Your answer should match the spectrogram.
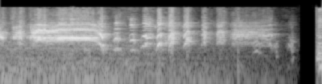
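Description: A high-pitched scream held for about a second, followed by quick laughter that fades and cuts off near the end.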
